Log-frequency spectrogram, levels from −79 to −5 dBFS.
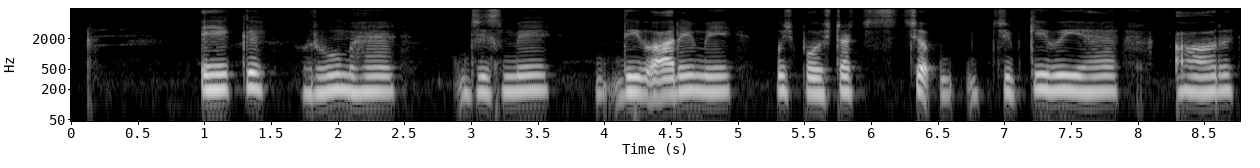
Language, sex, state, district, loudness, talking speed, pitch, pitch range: Hindi, female, Rajasthan, Churu, -28 LUFS, 80 wpm, 180 Hz, 175-190 Hz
